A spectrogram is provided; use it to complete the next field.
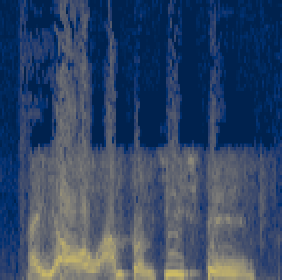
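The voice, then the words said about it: Impression of a Houston local. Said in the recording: “do an impression of the average person from Houston”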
